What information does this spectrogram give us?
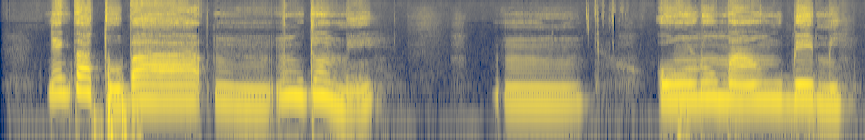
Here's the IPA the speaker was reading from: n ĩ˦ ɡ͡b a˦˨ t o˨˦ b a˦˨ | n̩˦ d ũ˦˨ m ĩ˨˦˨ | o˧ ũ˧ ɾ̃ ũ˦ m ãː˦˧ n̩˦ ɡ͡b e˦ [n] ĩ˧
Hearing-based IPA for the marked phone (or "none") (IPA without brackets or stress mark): m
